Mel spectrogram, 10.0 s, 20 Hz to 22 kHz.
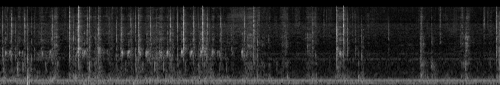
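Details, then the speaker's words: Magnum XL 1.20 four-stroke model engine, still hot right after dying at full throttle with smoke, turned over by hand: irregular sharp clicks with a faint squeak; squeak stops when cool; owner suspects overheating or too-tight valves. "for now with moving the engine over by hand I'm starting to hear this like quite a bit of obnoxious um C uh squeak or clicking noise"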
